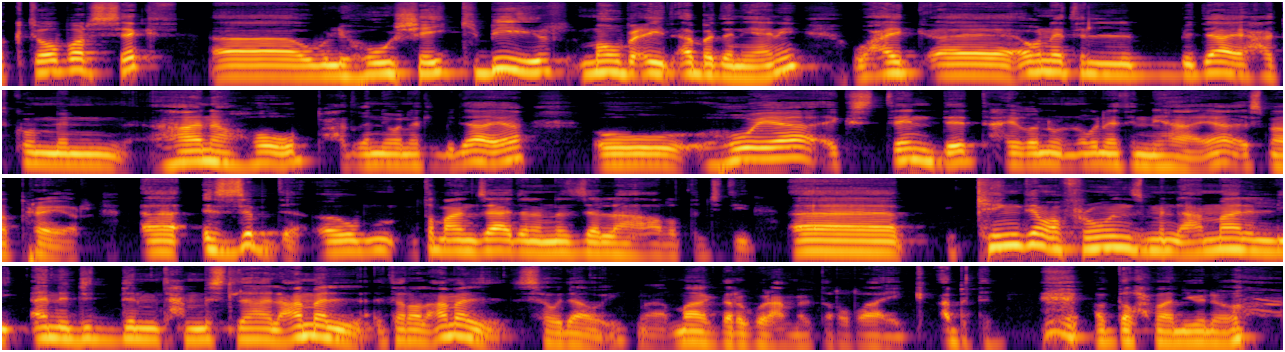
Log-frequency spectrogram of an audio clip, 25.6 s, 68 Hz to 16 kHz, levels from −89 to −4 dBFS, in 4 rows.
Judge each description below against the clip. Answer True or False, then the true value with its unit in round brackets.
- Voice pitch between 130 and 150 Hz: True (140 Hz)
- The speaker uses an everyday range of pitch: True (4.0 semitones)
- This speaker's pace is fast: True (150 wpm)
